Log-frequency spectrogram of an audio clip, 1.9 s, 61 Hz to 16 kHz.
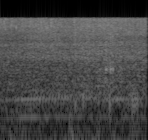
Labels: {"label": "anthrophony, boat engine", "recorder": "SoundTrap 300"}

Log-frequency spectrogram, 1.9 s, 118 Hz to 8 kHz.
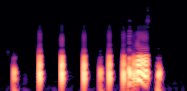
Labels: {"label": "biophony, knock croak", "recorder": "SoundTrap 300"}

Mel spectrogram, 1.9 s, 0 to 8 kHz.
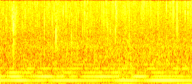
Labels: {"label": "biophony, midshipman", "recorder": "SoundTrap 500"}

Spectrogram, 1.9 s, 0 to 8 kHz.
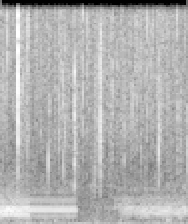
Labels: {"label": "biophony, croak", "recorder": "SoundTrap 500"}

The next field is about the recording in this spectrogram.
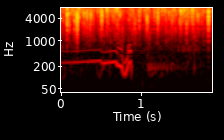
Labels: {"label": "biophony, cascading saw", "recorder": "SoundTrap 600 or HydroMoth"}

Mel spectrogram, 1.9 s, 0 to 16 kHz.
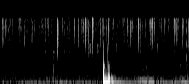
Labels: {"label": "biophony, double pulse", "recorder": "SoundTrap 300"}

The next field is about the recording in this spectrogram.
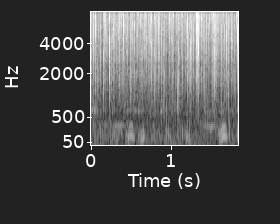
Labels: {"label": "biophony, cascading saw", "recorder": "SoundTrap 600 or HydroMoth"}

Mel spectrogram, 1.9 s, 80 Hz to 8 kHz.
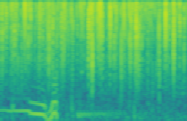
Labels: {"label": "biophony, cascading saw", "recorder": "SoundTrap 600 or HydroMoth"}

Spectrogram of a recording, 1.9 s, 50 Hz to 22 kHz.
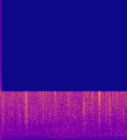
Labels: {"label": "biophony, rattle response", "recorder": "SoundTrap 500"}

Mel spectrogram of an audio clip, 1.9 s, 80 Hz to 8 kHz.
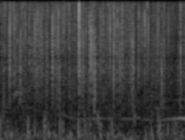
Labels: {"label": "biophony, cascading saw", "recorder": "SoundTrap 600 or HydroMoth"}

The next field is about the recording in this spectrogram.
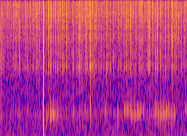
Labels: {"label": "ambient", "recorder": "HydroMoth"}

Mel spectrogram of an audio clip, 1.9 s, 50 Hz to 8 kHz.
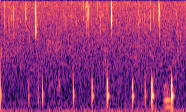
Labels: {"label": "biophony, knock croak", "recorder": "SoundTrap 300"}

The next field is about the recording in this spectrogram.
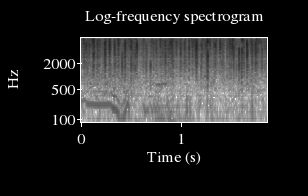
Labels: {"label": "biophony, cascading saw", "recorder": "SoundTrap 600 or HydroMoth"}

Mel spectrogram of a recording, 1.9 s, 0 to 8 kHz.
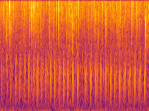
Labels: {"label": "biophony, rattle", "recorder": "SoundTrap 500"}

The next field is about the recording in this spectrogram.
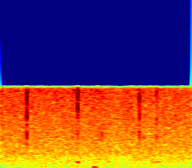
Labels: {"label": "ambient", "recorder": "HydroMoth"}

